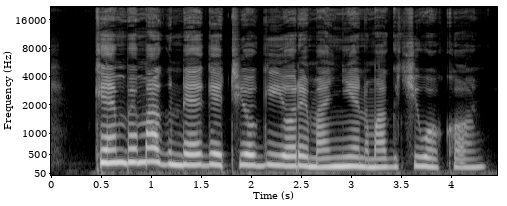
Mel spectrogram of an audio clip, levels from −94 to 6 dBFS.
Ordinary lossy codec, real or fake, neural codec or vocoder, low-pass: none; real; none; none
